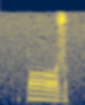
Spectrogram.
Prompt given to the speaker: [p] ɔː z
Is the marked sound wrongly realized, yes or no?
no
